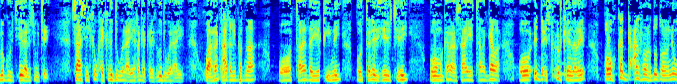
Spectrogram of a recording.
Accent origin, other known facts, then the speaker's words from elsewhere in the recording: Buuhoodle, Togdheer, Somalia; waxaan ku dhashay magaalada buuhoodna weli khaasan wulwul baan ku dhashay halkaasaan kusoo barbaaray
